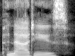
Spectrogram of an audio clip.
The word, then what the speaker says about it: Penates: It is to be observed that in proper names the final E and Es are to be sounded. Thus, Sibyl and Penates are words of 3 syllables, but Proserpine and Thebes are exceptions, and to be pronounced as English words.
